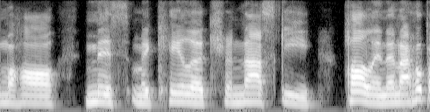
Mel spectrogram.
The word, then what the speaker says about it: Michaela: now she has reimagined Volume 2 Mahal Miss Michaela chanowsky Holland and I hope I didn't mispronounce your name right there Michaela now you're good you're good I love it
